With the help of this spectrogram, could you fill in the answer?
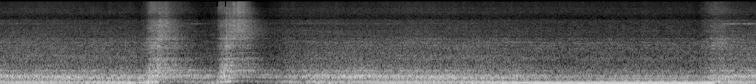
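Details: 2019 Vortech-supercharged Mustang with MBRP X-pipe, resonator delete and long-tube headers: deep, even exhaust rumble swelling cleanly on two quick blips, settling to a steady idle with no rattles or leaks.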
